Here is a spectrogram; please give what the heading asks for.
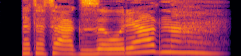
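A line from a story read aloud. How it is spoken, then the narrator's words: Drawling. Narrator (Russian): протянула мисс Кук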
